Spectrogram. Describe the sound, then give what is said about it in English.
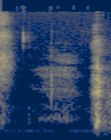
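A single sharp sneeze bursts out near the end, loud, preceded by a faint breathy intake over a quiet low hum. “Gesundheit.”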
